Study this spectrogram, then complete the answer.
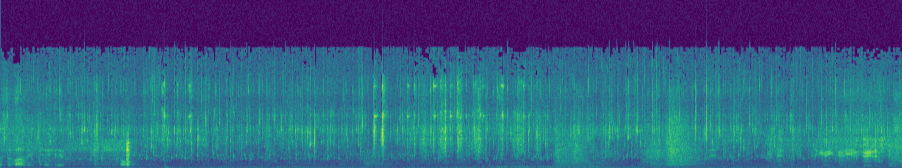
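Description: Metal cable connectors click and scrape as they are screwed together.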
